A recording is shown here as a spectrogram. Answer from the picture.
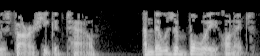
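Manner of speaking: plain reading voice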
